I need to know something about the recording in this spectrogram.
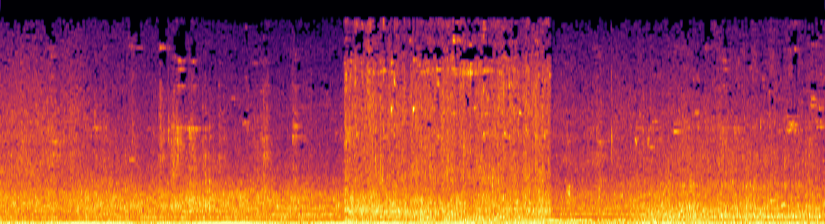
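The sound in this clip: A car engine straining in first gear on a hill, a loud, continuous drone with a low humming tone whose character shifts a couple of times along the way.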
